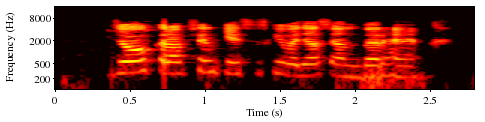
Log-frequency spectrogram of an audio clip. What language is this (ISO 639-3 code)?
urd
